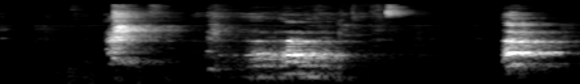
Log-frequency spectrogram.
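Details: Golden retriever dog playing with its mom gives three rough, broadband barking bursts spread over about four seconds; the middle one is longer and drawn out, with quiet pauses between them.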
